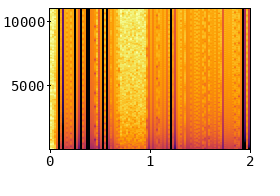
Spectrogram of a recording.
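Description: Complete silence: no sound at all.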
